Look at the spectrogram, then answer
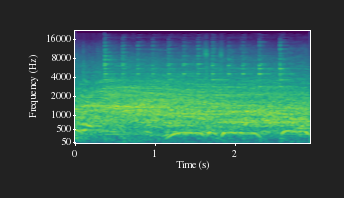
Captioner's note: bell rings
